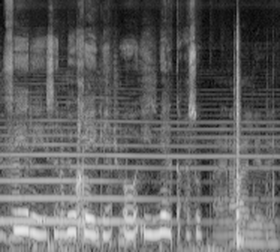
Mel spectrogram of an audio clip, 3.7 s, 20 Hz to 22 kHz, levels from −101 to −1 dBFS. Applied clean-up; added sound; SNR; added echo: none; Telephone + Bowed string instrument; 7 dB; none.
